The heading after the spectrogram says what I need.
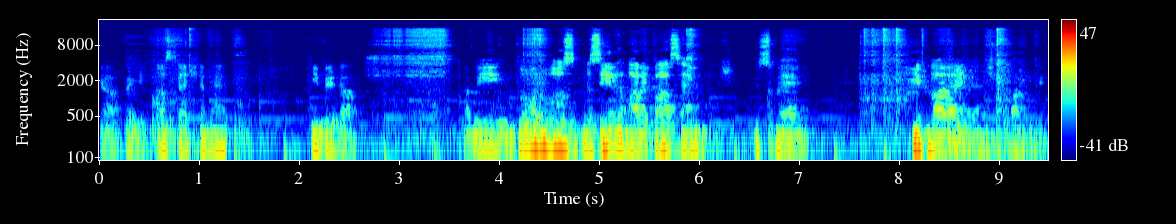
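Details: Adult male speaker; normal speech.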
